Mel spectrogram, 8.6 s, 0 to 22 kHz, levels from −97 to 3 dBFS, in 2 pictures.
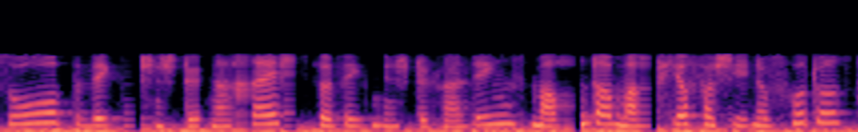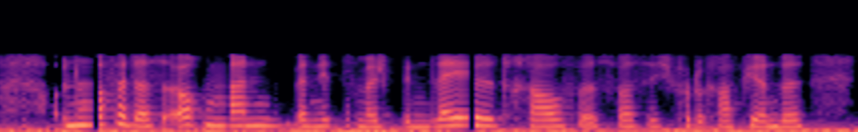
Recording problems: high frequencies cut off; severe; nothing above 4 kHz
low rumble; faint; throughout; 25 dB below the speech
choppy; very; 11% of the speech affected

